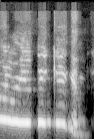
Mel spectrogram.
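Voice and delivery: shrill, very high upset voice. Retelling how a woman on a group bike ride scolded them, imitating an upset scolding. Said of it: "really upset".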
